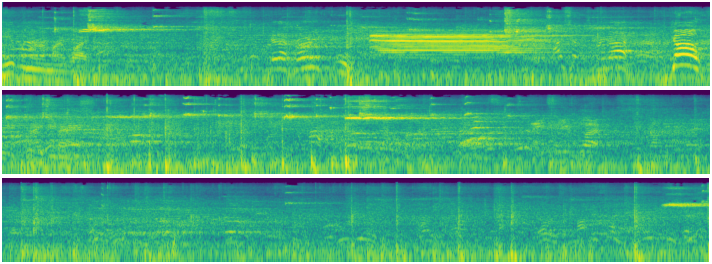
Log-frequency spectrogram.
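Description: A crowd of spectators murmurs and calls out in the background.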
